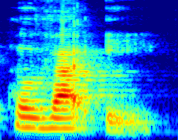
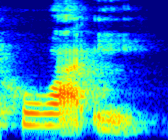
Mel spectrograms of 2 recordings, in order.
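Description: First: The middle consonant sounds almost like a v. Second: The middle consonant sounds like a plain w. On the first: This is how locals say it. "As almost if there's a little V in there" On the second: This is how outsiders say it. "the people who live in Hawaii don't say Hawaii"

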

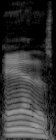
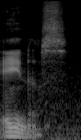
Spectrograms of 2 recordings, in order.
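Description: First: The first vowel is a short 'a' sound. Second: The first vowel is a long 'ay' sound. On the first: This is how the family says the name. "They probably pronounce it Anus" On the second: This is how the spelling reads at first sight. "my brain is going to say anus"

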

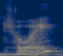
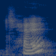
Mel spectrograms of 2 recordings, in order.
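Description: First: The vowel is an 'oy' glide. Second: The vowel is a plain 'eh' sound. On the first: This is the reading first assumed from the spelling. "I thought was pronounced Choi" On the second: This is the reading another person said is closer. "my mom said that it's really more pronounced like Che?"

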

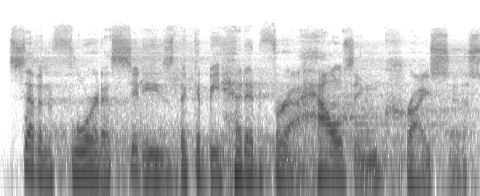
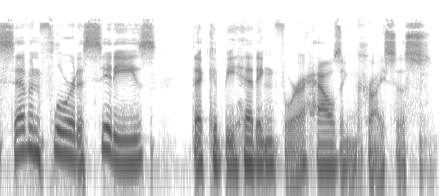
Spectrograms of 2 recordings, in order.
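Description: First: It is said in a deep demon voice. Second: It is said in a normal voice.

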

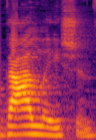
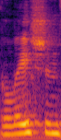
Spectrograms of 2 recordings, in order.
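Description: First: The word is said in an exaggerated preacher-style pronunciation. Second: The word is said in a plain, ordinary pronunciation.

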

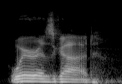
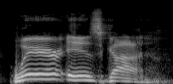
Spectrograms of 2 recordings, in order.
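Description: First: It is said sternly at a moderate loudness. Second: It is said with a clearly raised voice.

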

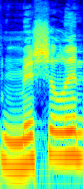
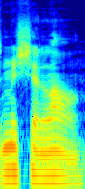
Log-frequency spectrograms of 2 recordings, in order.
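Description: First: The word is said with an English pronunciation. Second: The word is said with a French pronunciation. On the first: "Michelin is the proper English pronunciation" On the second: "But the French one is Michelin"

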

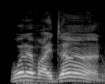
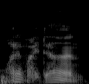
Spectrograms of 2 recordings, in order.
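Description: First: It is said in a full, loud voice. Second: It is said in a quiet whisper.

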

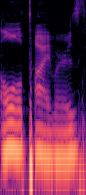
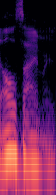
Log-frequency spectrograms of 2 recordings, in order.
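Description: First: The middle consonant is a t sound. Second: The middle consonant is a z sound. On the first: The speaker calls it wrong. "there's no T in there" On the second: The speaker calls it right. "I say it with a Z"

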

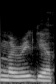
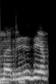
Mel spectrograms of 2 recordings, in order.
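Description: First: The name is said with English pronunciation. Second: The name is said with Swedish pronunciation. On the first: "på engelska" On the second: "på svenska"

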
